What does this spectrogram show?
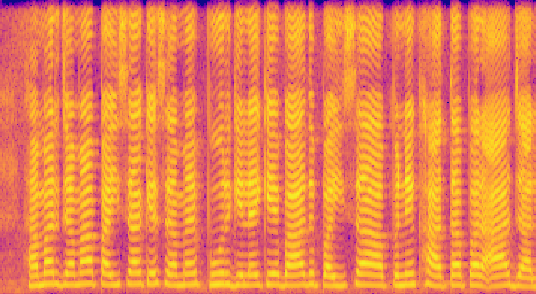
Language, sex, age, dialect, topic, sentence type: Magahi, female, 31-35, Western, banking, question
